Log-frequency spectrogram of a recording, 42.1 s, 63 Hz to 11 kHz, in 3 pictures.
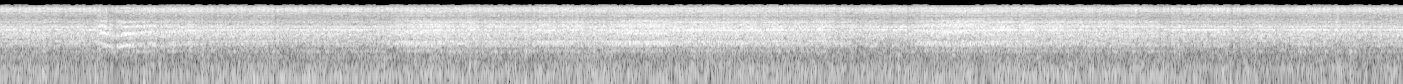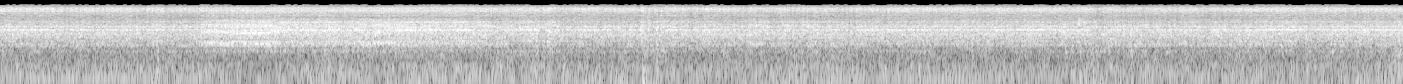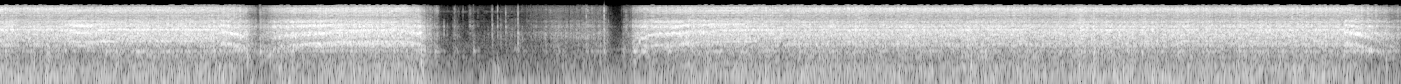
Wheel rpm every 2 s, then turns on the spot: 220, 230, 230, 230, 230, 230, 230, 230, 230, 230, 230, 230, 240, 230, 230, 160, 50, 140, 230, 230, 190.
32-34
